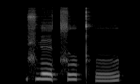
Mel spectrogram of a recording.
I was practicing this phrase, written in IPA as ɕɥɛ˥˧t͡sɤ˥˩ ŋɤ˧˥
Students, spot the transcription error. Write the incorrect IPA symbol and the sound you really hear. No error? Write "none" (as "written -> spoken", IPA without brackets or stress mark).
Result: ŋ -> kʰ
